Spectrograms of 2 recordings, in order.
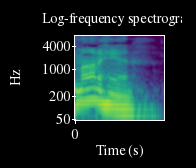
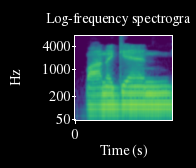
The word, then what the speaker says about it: Monahan: right right yes one of the few who actually pronounce it correctly how do people normally pronounce it monigan and stuff like that I'm pretty good with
